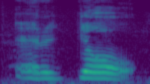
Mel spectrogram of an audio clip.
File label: "Erco", andamanese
